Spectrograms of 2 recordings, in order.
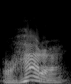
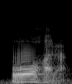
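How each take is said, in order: First: The name is pronounced the Irish way. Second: The name is pronounced the Japanese way. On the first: "O'Hara in Irish" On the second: "which is Japanese"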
